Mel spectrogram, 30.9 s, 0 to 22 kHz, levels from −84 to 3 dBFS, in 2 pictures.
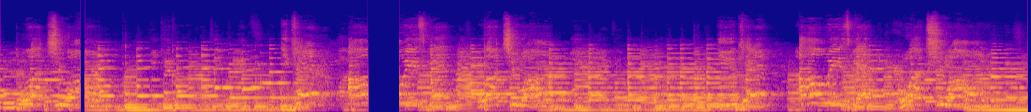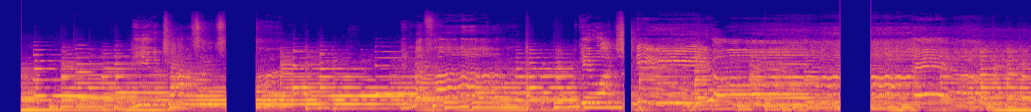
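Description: Bluetooth stalls occur six times: at 1.20 s (about 73 ms), 5.52 s (472 ms), 15.41 s (371 ms), 18.85 s (452 ms), 24.83 s (110 ms) and 28.07 s (464 ms). Each time the sound cuts abruptly to silence and then resumes. The likely cause is radio interference delaying packets, so the headphones' buffer ran empty and playback halted until the retransmitted audio arrived. The longer gaps, close to half a second, are distinct dropouts.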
